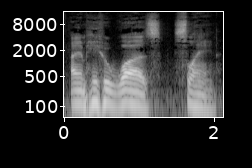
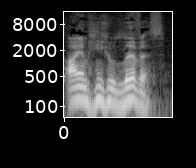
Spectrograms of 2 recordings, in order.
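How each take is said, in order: First: Slow, with "was" stressed as past tense. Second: "liveth" stressed as present tense, "am" lifted. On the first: Teacher quoting Jehovah to show the verb tenses, slow stress on "was". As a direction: draw out "was" before "slain". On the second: Teacher quoting Jehovah to show the verb tenses, stress on "liveth". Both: Shown as a demonstration. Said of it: "have to emphasize the verb tenses".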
